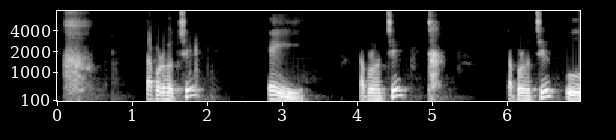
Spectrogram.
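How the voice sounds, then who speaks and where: A man with a Bangladeshi Bengali accent giving a pronunciation lesson to camera, repeating key words slowly for learners. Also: mid-range voice, dark tone. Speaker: English teacher.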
